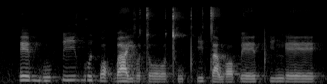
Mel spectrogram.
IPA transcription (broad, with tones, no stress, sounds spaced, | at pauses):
e˦ b uː˨˦ k͡p iː˦ ɡʷ i˦ ɓ ɔ˨ ɡ͡b a˦˨ j ʊ˨ t oː˨ tʰ u˨ pʰ i˦ t a˨ w ɔ˨ ɓ eː˦ pʰ i˦ ŋ eː˦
